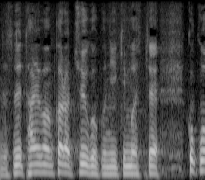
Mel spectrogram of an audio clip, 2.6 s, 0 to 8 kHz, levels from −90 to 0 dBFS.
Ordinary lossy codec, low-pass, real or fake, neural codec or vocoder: none; none; real; none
